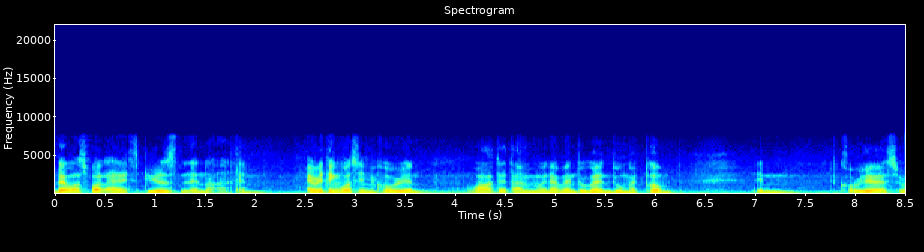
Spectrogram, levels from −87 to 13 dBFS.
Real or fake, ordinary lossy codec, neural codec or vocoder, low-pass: fake; none; codec, 16 kHz, 2 kbps, FunCodec, trained on Chinese and English, 25 frames a second; none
